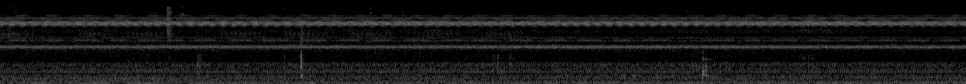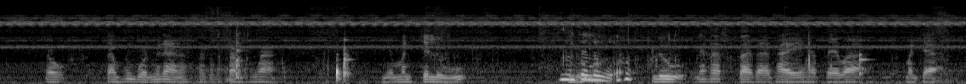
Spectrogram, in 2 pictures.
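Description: A small charcoal fire crackles softly.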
